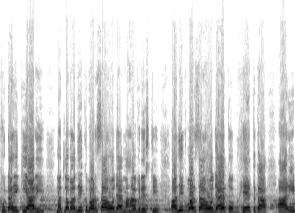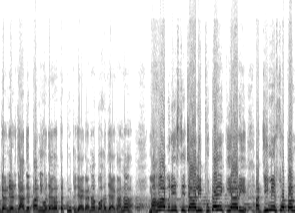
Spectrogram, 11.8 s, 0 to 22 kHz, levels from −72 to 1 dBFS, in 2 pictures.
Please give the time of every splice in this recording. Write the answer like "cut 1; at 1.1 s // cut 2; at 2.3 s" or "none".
none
